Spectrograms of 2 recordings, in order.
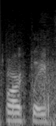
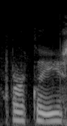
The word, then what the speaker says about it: Berkeley: I'm an award-winning Clark Barkley. That's the British way to pronounce his name. Berkeley, UC Berkeley, is named after the philosopher.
